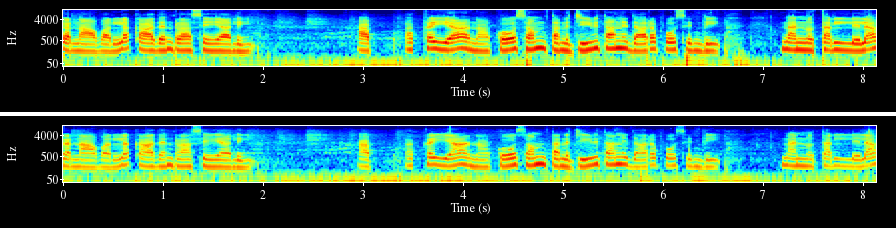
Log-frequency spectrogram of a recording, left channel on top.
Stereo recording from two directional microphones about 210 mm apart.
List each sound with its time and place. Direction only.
0.0 s a woman's voice: 25° left (ahead or behind)
2.9 s a woman's voice: 35° left (ahead or behind)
